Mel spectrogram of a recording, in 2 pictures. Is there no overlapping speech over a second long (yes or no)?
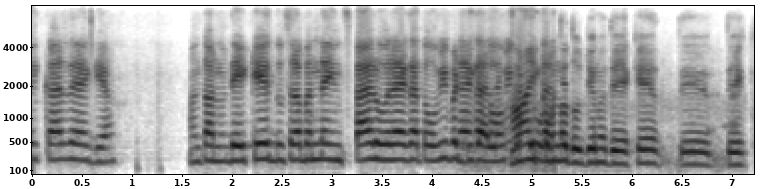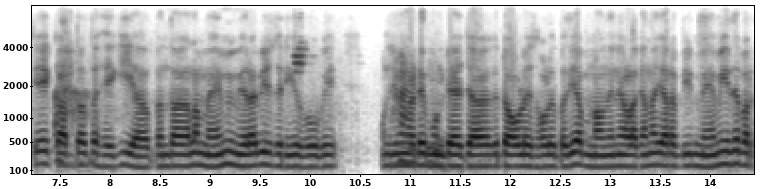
no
